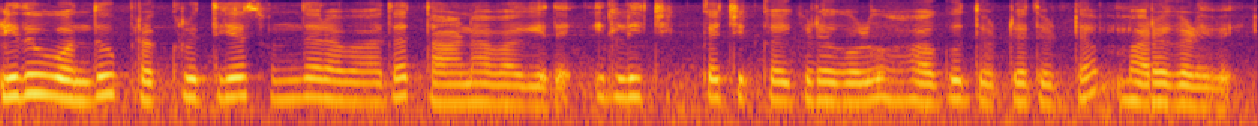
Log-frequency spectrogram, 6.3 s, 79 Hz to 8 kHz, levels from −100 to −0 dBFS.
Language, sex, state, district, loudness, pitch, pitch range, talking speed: Kannada, female, Karnataka, Bangalore, -16 LUFS, 210 Hz, 190-230 Hz, 125 wpm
